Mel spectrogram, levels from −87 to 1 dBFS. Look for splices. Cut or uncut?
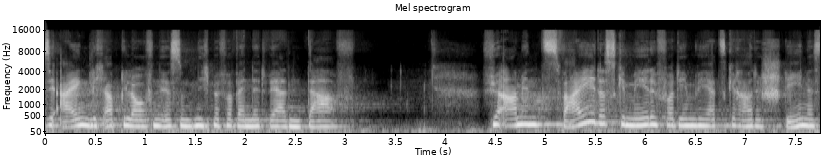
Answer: uncut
